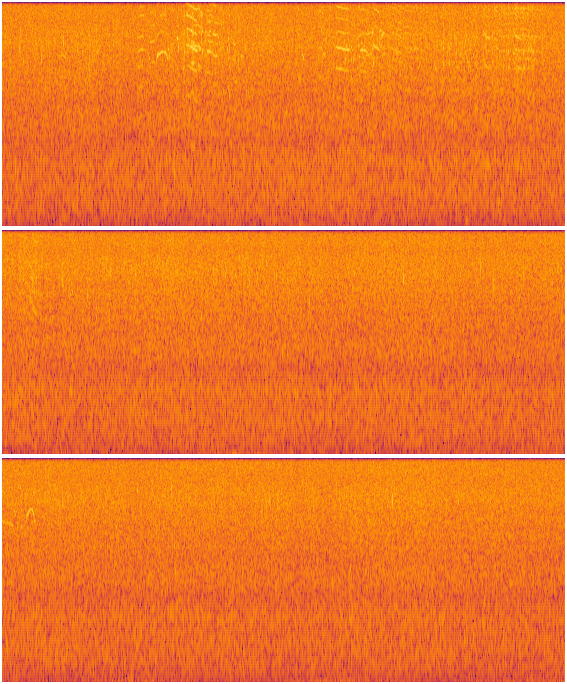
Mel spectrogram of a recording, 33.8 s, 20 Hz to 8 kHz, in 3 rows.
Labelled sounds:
3.1	4.4	Pacific white-sided dolphin, 2.9 to 7.9 kHz
6.7	7.5	Pacific white-sided dolphin, 3.0 to 7.6 kHz
10.1	10.5	Pacific white-sided dolphin, 7.2 to 7.4 kHz
22.5	22.8	Pacific white-sided dolphin, 2.9 to 3.5 kHz

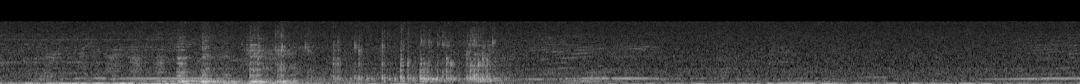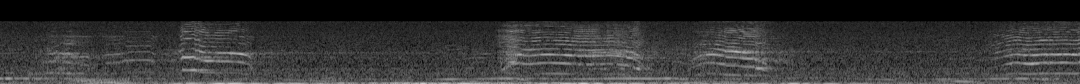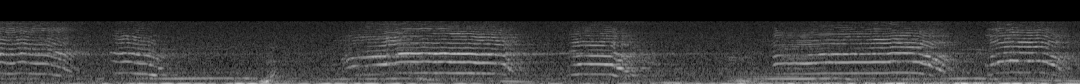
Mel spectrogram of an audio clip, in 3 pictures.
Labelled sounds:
5.7	6.0	humpback whale, 1.5 to 1.7 kHz
10.4	13.4	humpback whale, 0.80 to 7.0 kHz
15.7	17.4	humpback whale, 0.80 to 7.7 kHz
17.7	18.7	humpback whale, 0.80 to 5.4 kHz
20.7	22.4	humpback whale, 0.80 to 7.1 kHz
22.7	23.3	humpback whale, 0.80 to 3.9 kHz
25.0	26.8	humpback whale, 0.80 to 7.6 kHz
27.3	27.9	humpback whale, 0.80 to 6.2 kHz
29.3	32.4	humpback whale, 0.80 to 7.4 kHz

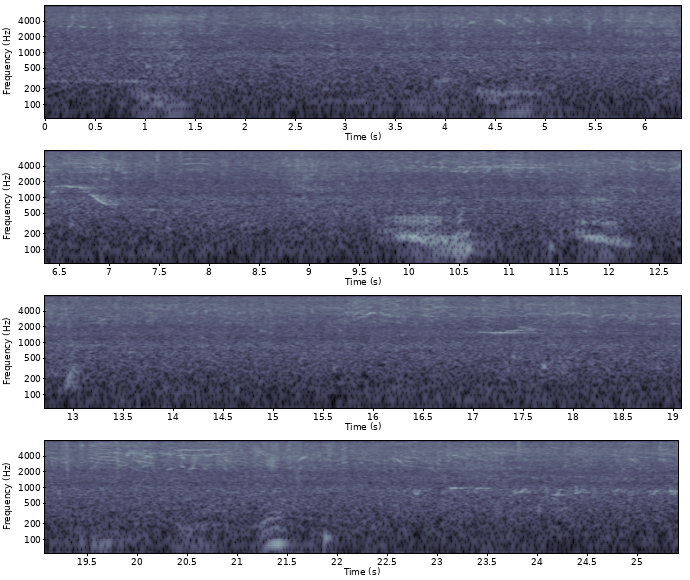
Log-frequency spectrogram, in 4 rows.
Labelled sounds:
3.7	3.9	Pacific white-sided dolphin, 4.1 to 4.3 kHz
6.5	6.9	humpback whale, 1.4 to 4.8 kHz
6.6	8.0	Pacific white-sided dolphin, 0.78 to 5.7 kHz
10.7	10.9	Pacific white-sided dolphin, 3.5 to 4.0 kHz
11.9	12.2	Pacific white-sided dolphin, 4.9 to 5.6 kHz
15.5	15.7	Pacific white-sided dolphin, 4.5 to 4.8 kHz
17.0	17.7	humpback whale, 1.4 to 2.1 kHz
17.5	18.2	Pacific white-sided dolphin, 3.2 to 3.8 kHz
18.6	19.2	Pacific white-sided dolphin, 4.4 to 5.7 kHz
19.5	19.9	Pacific white-sided dolphin, 3.1 to 6.9 kHz
20.2	20.9	Pacific white-sided dolphin, 4.0 to 5.6 kHz
23.1	23.4	humpback whale, 0.91 to 1.1 kHz
23.6	23.9	Pacific white-sided dolphin, 4.3 to 5.6 kHz
25.1	25.3	Pacific white-sided dolphin, 4.2 to 4.7 kHz

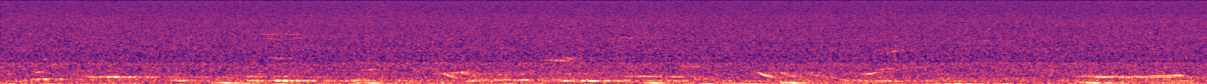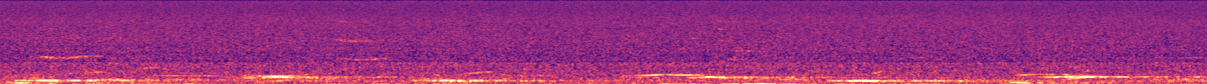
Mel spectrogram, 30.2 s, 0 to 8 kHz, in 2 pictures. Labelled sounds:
6.8	7.2	humpback whale, 0.80 to 1.0 kHz
15.6	16.2	humpback whale, 0.83 to 1.1 kHz

